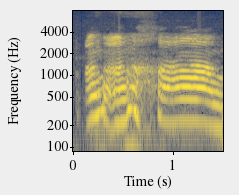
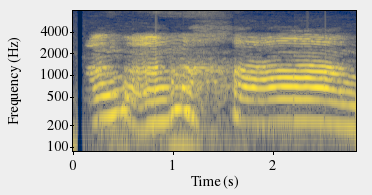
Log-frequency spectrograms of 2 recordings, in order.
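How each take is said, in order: First: Slow, high gasp at the heat; drawn out with the tongue burning; mouth burning from spicy food. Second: Very slow, high cry at the heat; mouth burning from spicy food. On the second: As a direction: stretch it out as the heat hits. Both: Real, not acted. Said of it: "My God, ang anghang".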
